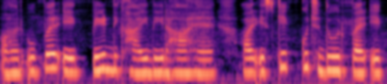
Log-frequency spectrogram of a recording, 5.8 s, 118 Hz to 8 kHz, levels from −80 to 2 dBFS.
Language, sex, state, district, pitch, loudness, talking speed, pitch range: Hindi, female, Jharkhand, Garhwa, 215 Hz, -16 LUFS, 145 wpm, 210-235 Hz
